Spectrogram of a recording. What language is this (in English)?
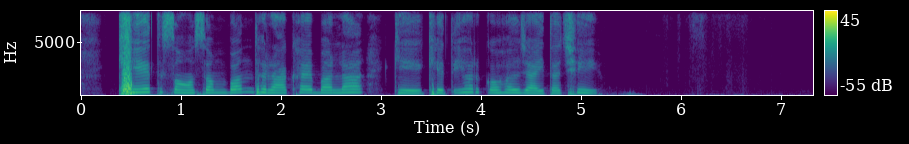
Maithili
